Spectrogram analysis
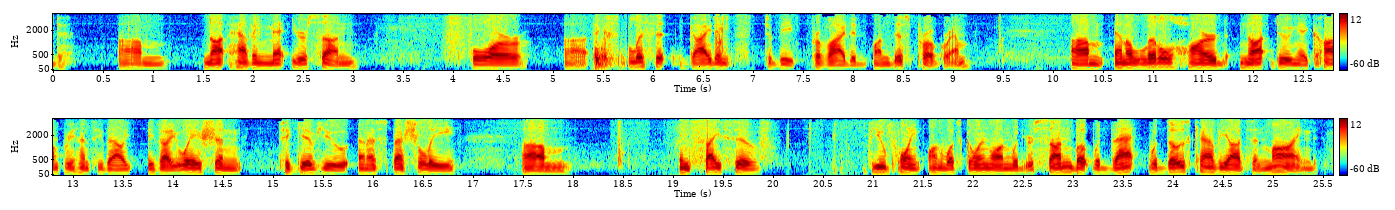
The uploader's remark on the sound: concerns from live callers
